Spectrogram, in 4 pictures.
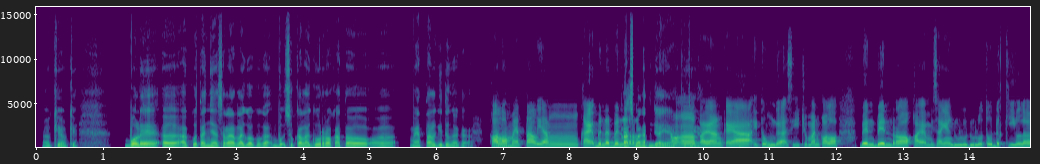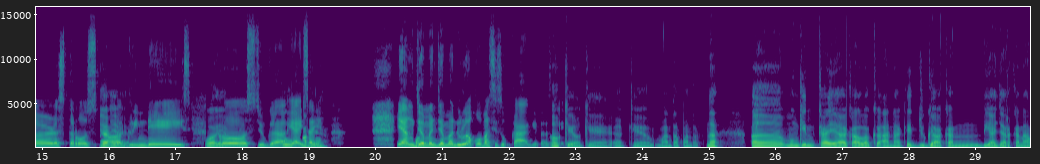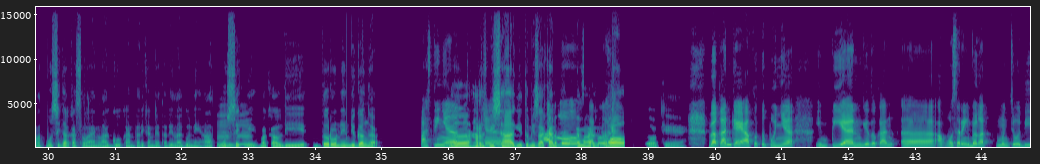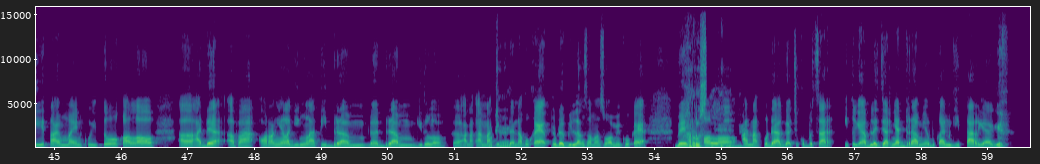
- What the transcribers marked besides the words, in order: laugh; in English: "timeline-ku"; laugh; laughing while speaking: "gitu"
- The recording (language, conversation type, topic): Indonesian, podcast, Lagu apa yang ingin kamu ajarkan kepada anakmu kelak?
